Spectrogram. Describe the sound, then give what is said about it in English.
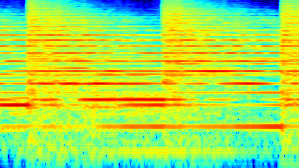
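Church bells ring loudly in an abbey bell tower, with three heavy strikes about a second and a half apart. Each strike leaves a long, shimmering hum of overtones. No voices are heard. “We met Brother Martin, who gave us a tour up the winding staircase of the bell tower.”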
